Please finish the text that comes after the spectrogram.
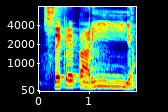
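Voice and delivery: Secretaria slow, RI held very long; stress on penultimate syllable. Shown as a demonstration. Teacher showing the tonic syllable, Secretaria with a stretched RI. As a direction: draw out RI before the light A in Secretaria. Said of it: "penúltima".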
